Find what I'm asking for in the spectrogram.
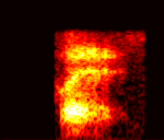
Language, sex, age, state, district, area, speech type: Manipuri, male, 60+, Manipur, Churachandpur, urban, conversation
